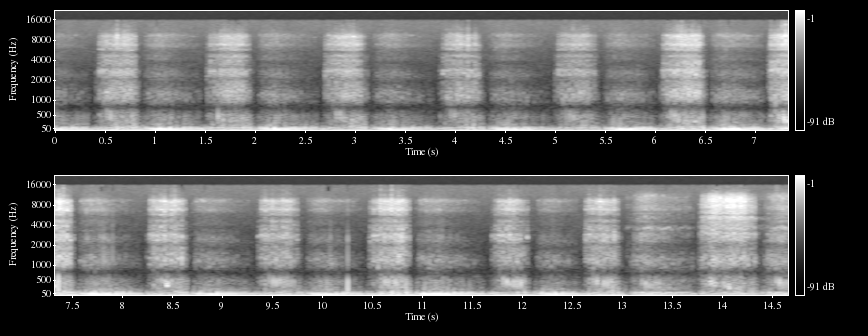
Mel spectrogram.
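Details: House cat purring as it is stroked, a constant deep rumble beneath rhythmic rasping strokes of fur heard roughly once a second throughout.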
